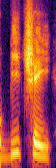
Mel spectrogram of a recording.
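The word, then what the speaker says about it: beecheii: Então, como por exemplo, aqui no Codex Maia, e da importância das abelhas, especialmente a Melipona beckii, né, ou beechey, como algumas pessoas né, pronunciam em inglês, né, a Melipona beckii, que é uma melipona extremamente importante para a cultura maia.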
